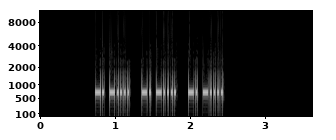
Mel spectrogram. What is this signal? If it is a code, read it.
Morse code, heard as a keyed tone, about 50 wpm, 700 Hz. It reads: N6 N6 N6
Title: Callsign Prefixes for Top 25 DXCC - Repeated 3x - 50wpm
